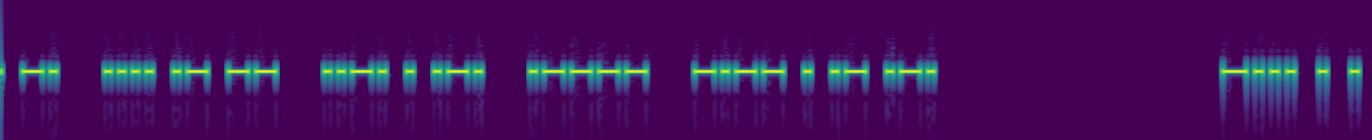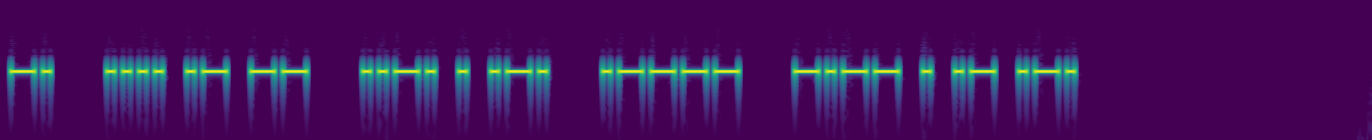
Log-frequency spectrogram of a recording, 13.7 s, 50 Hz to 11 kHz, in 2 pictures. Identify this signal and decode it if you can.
Morse code, heard as a keyed tone, about 31 wpm, 700 Hz. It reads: N HAM FER 1 YEAR BEEN HAM FER 1 YEAR
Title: Speed-Racing Common QSO Phrases - 30wpm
